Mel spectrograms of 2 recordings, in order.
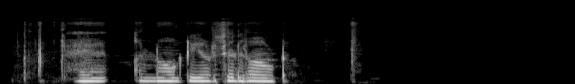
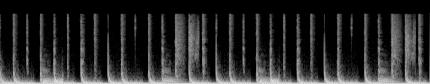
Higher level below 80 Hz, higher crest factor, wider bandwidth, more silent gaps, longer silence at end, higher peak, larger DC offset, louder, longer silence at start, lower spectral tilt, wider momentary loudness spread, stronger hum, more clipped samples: second, -58 dBFS vs -18 dBFS; first, 18 dB vs 12 dB; second, 7.8 kHz vs 11.5 kHz; first, 3.42-3.48 s vs none; first, 2.2 s vs 0 s; about the same, 0 dBFS vs 0 dBFS; second, under 0.1% vs 30%; about the same, -17 LUFS vs -17 LUFS; first, 0.4 s vs 0 s; first, -8.5 dB/octave vs -5.5 dB/octave; first, 15 LU vs 3 LU; neither; neither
